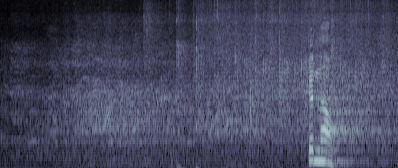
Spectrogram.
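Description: A young woman laughs heartily.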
